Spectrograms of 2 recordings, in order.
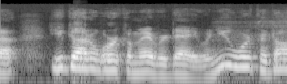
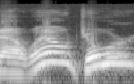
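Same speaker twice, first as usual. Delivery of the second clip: put-on slow drawling voice, higher and louder; 7 semitones higher, 5 dB louder than usual. Retelling what a friend said about selling his dog: imitating Dale's slow voice. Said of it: "in his slow voice".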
